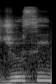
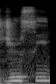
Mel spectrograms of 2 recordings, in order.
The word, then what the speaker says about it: JuCee: My Instagram is Juicy, J-U-C-E-E 313. My TikTok is Juicy, J-U-C-E-E 313. My Facebook is Comedian Juicy, J-U-C-E-E, that's me. – Gotta spell it out. – Spell it juicy the right way. Spell it how it sounds.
